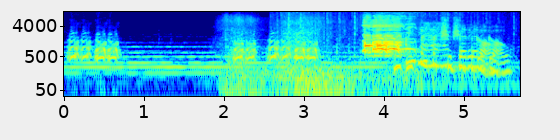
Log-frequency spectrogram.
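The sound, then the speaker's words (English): A puppy barks in a few sharp bursts, then lets out high, wavering whimpers and whines, moderately loud over a low steady background hum. “That is a bad puppy.”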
